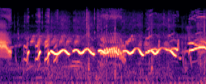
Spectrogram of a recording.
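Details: Caged Chinese hwamei in Vietnam delivers a sustained warbling trill, a wavering whistled line held for nearly three seconds, with faint clicks and background noise.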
